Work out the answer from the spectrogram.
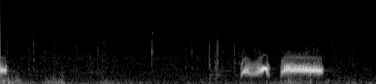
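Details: Spotted dove used as a decoy to stir other doves to call, giving one low cooing phrase: a brief wavering hoot followed by a longer even coo, after near silence with a faint earlier coo tail.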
